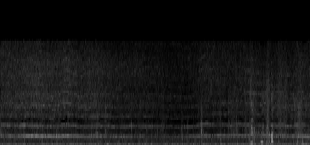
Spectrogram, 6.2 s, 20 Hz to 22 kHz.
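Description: Propellers of a HoverAir X1 palm-sized follow-me drone whining steadily in flight, a high pitch with a fainter higher tone above it, wavering slightly as it tracks a running person.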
